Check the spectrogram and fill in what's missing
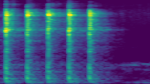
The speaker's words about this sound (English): They don't seem to answer, do they? Try knocking again.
